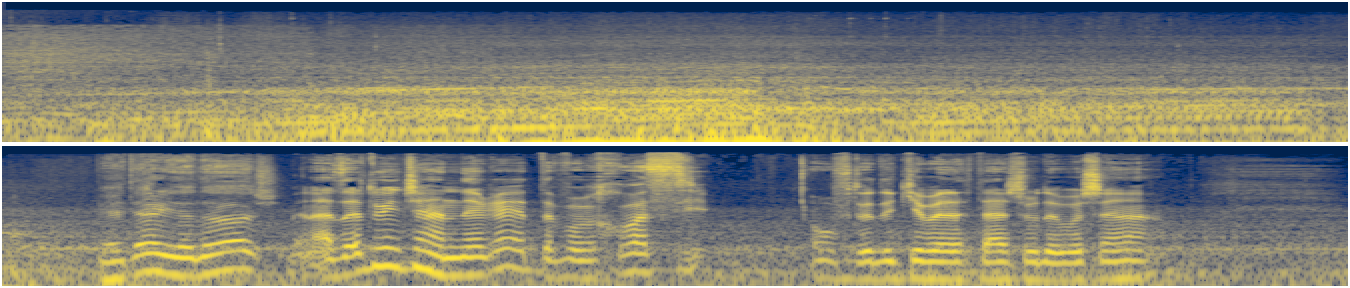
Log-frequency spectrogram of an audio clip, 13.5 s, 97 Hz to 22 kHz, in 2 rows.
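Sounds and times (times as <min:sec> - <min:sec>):
car engine revving while the vehicle drives along: 0:00.0 - 0:07.7
speech: 0:07.3 - 0:12.6.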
